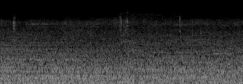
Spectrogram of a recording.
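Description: Steady background noise, with a few faint clicks of plastic action-figure parts being moved by hand.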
